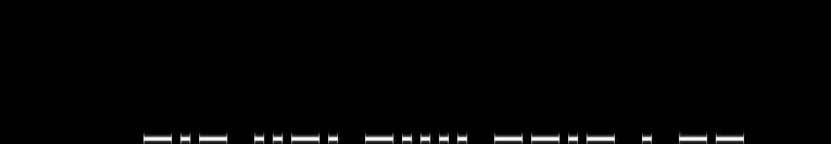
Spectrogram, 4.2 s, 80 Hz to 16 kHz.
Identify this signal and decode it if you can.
Morse code, heard as a keyed tone, about 26 wpm, 700 Hz. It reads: KF6QEM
